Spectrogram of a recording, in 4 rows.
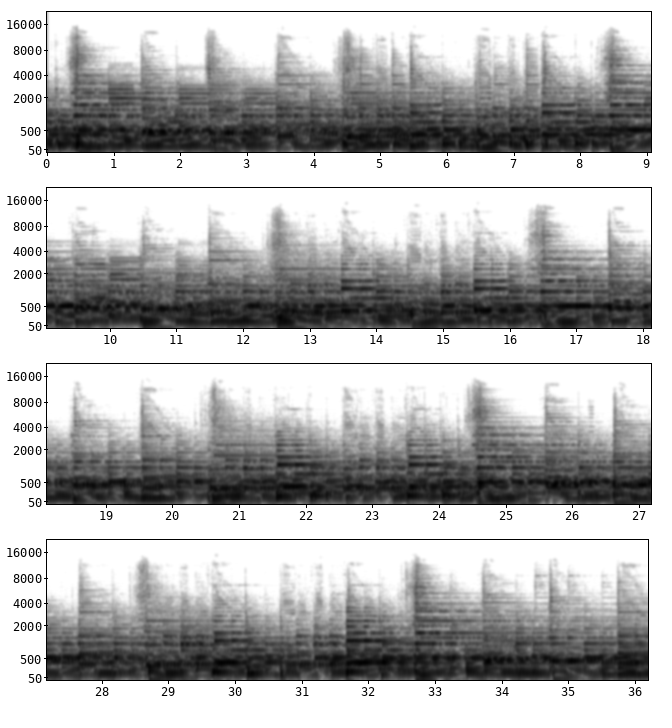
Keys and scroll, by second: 4.5 ctrl+j, 12.4 ctrl+w, 16.0 ctrl+a, 16.6 ctrl+c, 19.5 ctrl+v, 23.4 ctrl+t.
